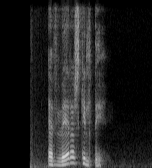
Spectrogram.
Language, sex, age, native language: Icelandic, female, 50-59, Icelandic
